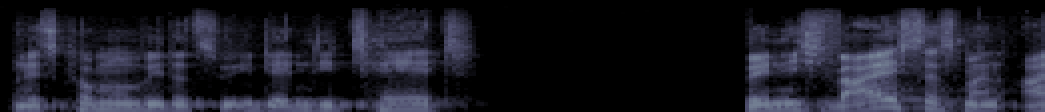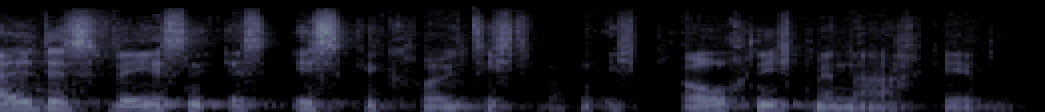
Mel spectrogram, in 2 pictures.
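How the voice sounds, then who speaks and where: A man's voice: fairly high pitch, normal speed, dark tone. A middle-aged man preaching a sermon, often turning to his congregation with direct questions.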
